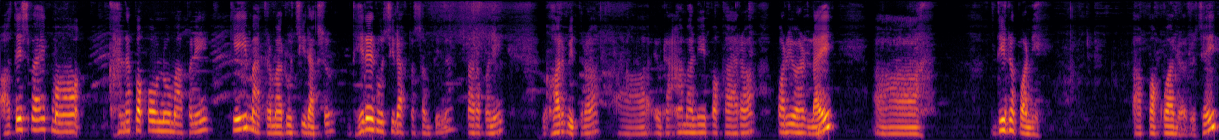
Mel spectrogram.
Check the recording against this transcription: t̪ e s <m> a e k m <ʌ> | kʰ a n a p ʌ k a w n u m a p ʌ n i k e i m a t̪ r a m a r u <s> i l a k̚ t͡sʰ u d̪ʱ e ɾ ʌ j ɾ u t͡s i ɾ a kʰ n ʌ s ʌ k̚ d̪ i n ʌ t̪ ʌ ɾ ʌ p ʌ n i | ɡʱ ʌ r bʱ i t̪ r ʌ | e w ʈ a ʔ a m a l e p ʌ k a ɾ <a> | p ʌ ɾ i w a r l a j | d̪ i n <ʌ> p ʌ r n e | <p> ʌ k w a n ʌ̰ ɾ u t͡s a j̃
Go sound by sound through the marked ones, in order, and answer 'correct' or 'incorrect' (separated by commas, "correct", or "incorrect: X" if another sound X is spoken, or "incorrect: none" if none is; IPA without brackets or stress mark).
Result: incorrect: b, correct, incorrect: t͡s, incorrect: ʌ, correct, correct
